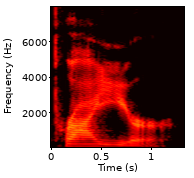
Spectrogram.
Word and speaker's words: prior: Link the sounds together, prior. Use the y sound like in yellow to link the two vowels.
